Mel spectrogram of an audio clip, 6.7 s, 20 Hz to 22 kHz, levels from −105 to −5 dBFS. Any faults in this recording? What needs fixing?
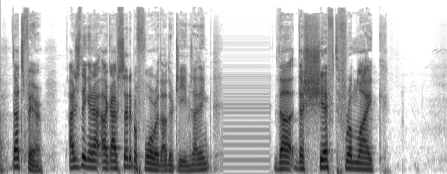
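A system hang loop runs from 3.34 to 4.04 s, between "other teams I think" and "the the shift from". A 5.8 ms slice, which fits a 256-sample ring buffer, repeats 120 times and produces a steady 172 Hz buzz. The waveform shows one identical cycle tiling the whole stretch, and the spectrogram shows flat harmonic lines at multiples of 172 Hz. A watchdog that mutes output when the driver stops refilling the buffer would prevent it.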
